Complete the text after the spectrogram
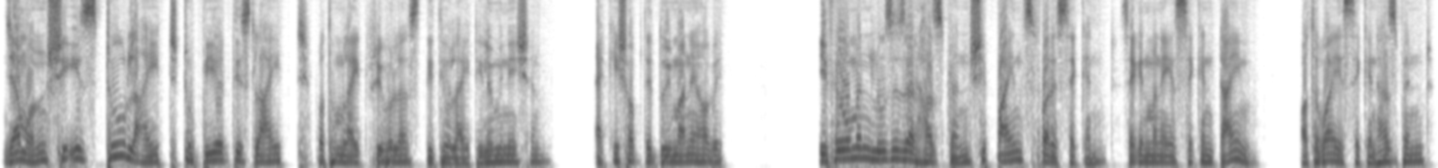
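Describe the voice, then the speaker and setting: A man with a Bengali accent teaching English literature for exams, reading quotations slowly and explaining quickly in Bengali mixed with English. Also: mid-range voice, a little mellow, dry recording, poor audio. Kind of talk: exam-prep literature lesson.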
